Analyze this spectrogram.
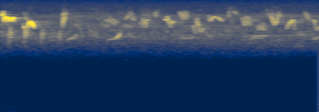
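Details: A male Painted Bunting in South Texas, singing from the top of a fence post, gives a rapid, sweet warble of high slurred notes that tumble up and down without pause, loudest at the start.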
